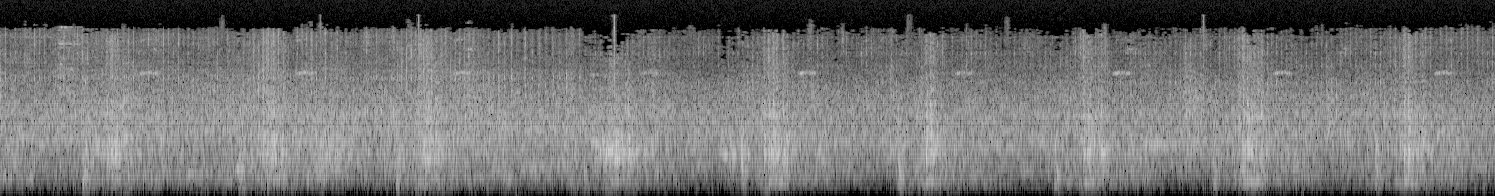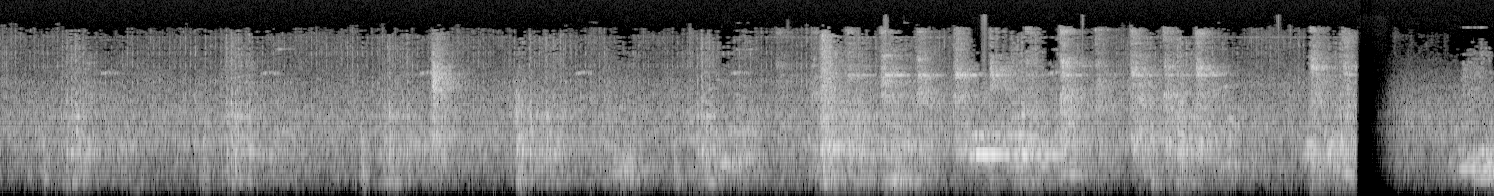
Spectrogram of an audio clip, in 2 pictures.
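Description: Flow wrap packaging machine running as it wraps seasoning sachets, with a regular mechanical stroke about every second and a half, the cycle of its sealing and cutting jaws. It gets louder and busier near the end.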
